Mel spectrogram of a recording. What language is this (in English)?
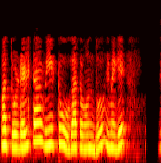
Kannada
